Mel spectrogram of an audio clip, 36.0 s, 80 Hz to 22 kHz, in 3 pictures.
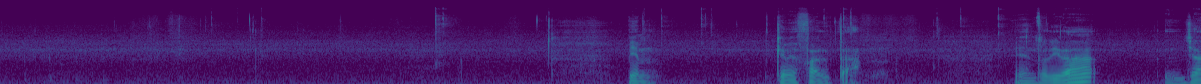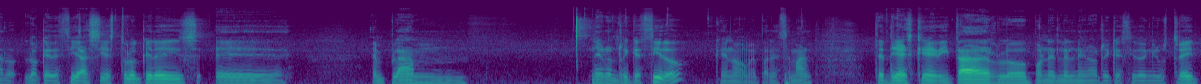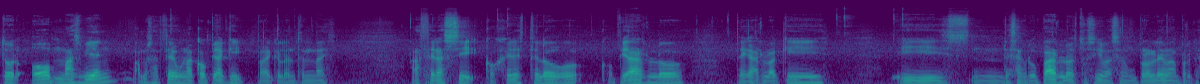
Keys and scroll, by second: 1.3 super+Tab, 2.4 Right, 6.5 space, 8.1 space, 9.4 space, 18.1 space, 26.3 BackSpace, 27.1 super+Tab, 29.9 super+c, 30.2 super+Tab, 31.2 super+v, 35.5 shift+super+g.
